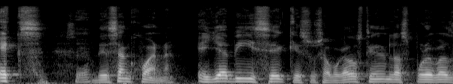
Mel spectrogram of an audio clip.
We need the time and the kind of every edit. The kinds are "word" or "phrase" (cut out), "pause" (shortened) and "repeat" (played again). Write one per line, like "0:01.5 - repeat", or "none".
0:01.9 - pause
